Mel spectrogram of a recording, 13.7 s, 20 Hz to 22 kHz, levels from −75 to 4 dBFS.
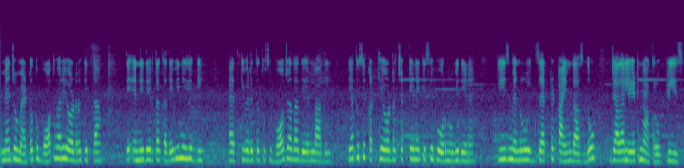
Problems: none marked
